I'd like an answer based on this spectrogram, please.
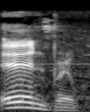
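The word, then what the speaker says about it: Irn-Bru: it but he says it's technically not iron because there's no o in the word which a fair argument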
